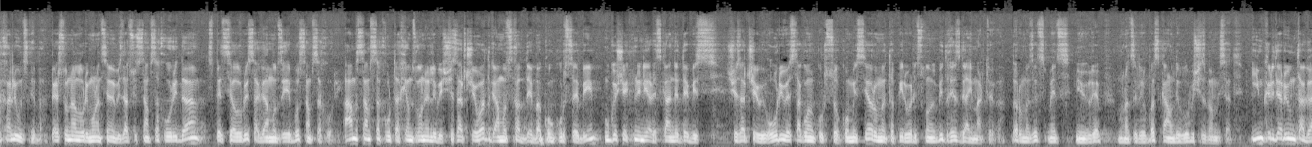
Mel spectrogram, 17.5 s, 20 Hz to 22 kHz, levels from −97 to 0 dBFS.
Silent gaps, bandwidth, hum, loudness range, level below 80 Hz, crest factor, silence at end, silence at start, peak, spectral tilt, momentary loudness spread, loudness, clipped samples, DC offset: none; 17 kHz; none; 2 LU; -50 dBFS; 10 dB; 0 s; 0 s; 0 dBFS; -3 dB/octave; 4 LU; -11 LUFS; under 0.1%; under 0.1%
